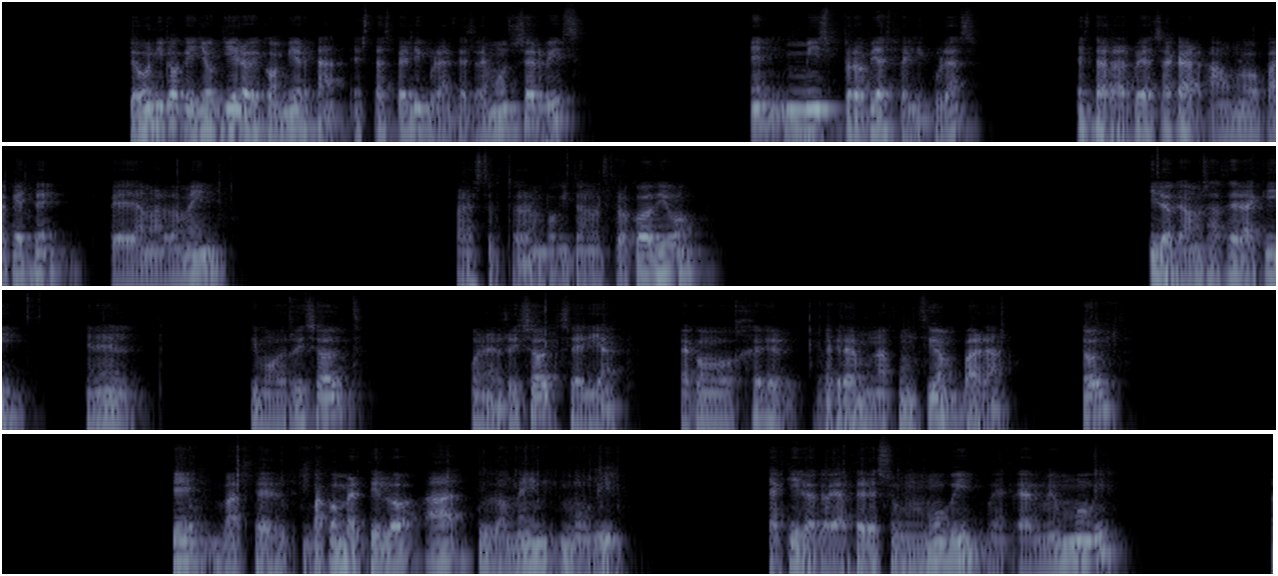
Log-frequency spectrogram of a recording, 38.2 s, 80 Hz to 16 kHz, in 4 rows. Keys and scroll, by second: 0.9 Return, 8.6 super+n, 14.0 super+x, 16.6 alt+super+[, 34.1 super+p, 36.9 Return.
